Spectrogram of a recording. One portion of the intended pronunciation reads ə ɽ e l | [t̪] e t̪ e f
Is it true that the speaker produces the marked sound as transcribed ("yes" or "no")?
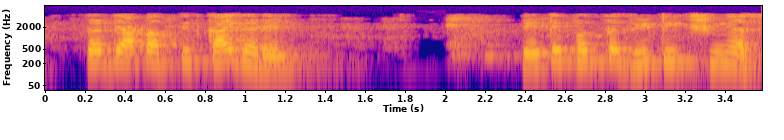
yes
